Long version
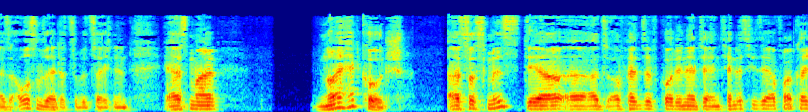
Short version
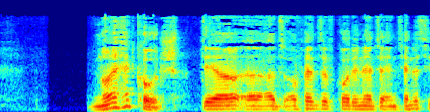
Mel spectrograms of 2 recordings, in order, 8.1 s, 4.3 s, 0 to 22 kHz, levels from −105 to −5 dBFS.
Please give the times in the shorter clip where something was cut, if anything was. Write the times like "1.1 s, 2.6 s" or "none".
2.0 s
